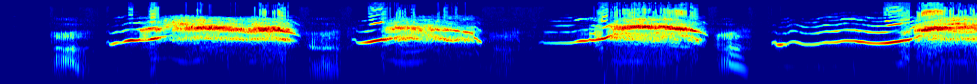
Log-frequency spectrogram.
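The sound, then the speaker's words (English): Orangutan cries, the red ape of the jungles of Borneo and Sumatra, in a series of loud, long, wavering wails that swoop upward at their starts, separated by short, rough, breathy gasps. “That's the cry of an orangutan, the red ape that lives in the steamy jungles of Borneo and Sumatra.”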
